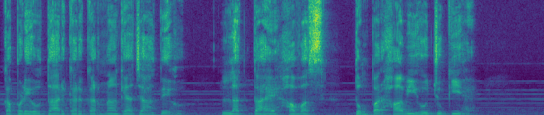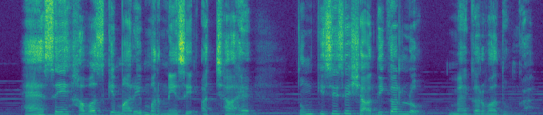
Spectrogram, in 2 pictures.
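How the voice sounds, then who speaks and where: Dracula, a calm mocking old vampire, voiced by a man. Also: mid-range voice, unhurried, faint music behind, lightly acted. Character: sly middle-aged male vampire lord, calm and mocking.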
